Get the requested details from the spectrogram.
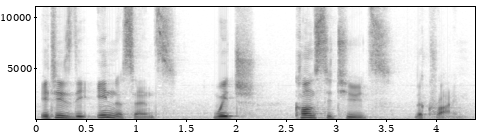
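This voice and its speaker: His voice is on the high side, expressive and creaky. This man from southern Italy, speaking with an Italian accent, lectures adult learners thoughtfully, reading out quotations and explaining them while pausing with fillers and frequently restarting sentences.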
